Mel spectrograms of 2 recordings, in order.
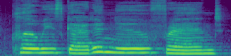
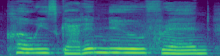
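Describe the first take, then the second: First: Taunting sing-song. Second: Taunting whisper. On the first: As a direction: rub it in like a playground taunt. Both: A narrator's reading. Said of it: "Andrew whispered".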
